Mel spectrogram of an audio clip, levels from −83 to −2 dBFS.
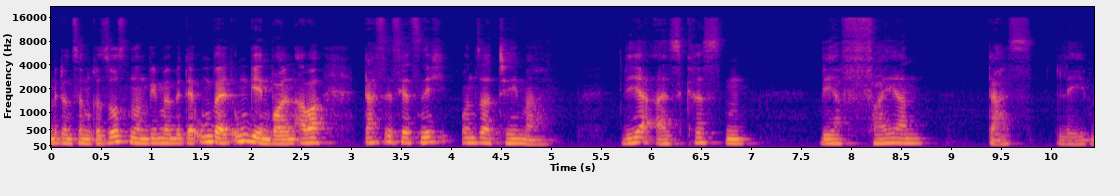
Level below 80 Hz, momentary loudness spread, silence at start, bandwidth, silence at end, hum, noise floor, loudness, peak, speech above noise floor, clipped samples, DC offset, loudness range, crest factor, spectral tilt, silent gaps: -68 dBFS; 16 LU; 0 s; 16 kHz; 0 s; none; -63 dBFS; -26 LUFS; -6 dBFS; 38 dB; under 0.1%; under 0.1%; 8 LU; 20 dB; -7 dB/octave; none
